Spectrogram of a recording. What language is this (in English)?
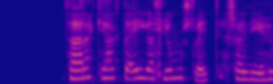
Icelandic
